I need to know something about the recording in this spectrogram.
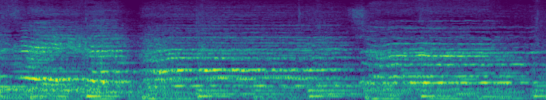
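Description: A mixed high school choir singing a show tune in harmony, over an accompaniment with a steady, pulsing bass.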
